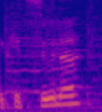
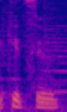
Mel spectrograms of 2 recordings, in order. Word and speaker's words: kitsune: way up kitsune kitsune what did i say kitsuna let me see how it's spelled kids i said a kit soon i better say kitsune kitsune supernatural coming through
